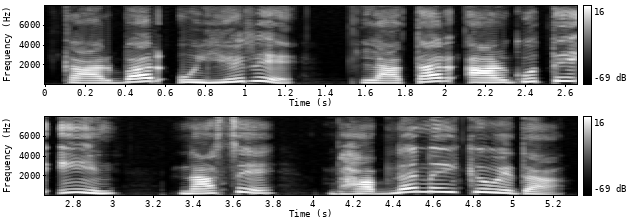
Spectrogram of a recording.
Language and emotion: Santali, fearful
